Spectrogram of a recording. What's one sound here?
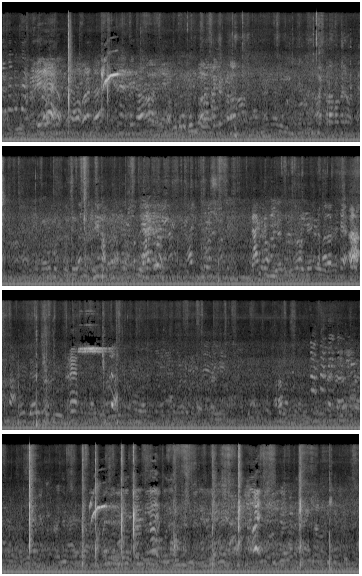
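A crowd of spectators murmurs and chatters in the background.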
